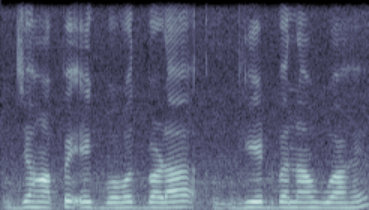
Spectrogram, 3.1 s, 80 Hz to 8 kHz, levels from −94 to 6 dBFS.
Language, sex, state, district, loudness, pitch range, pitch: Hindi, female, Uttar Pradesh, Gorakhpur, -18 LUFS, 195-205 Hz, 200 Hz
